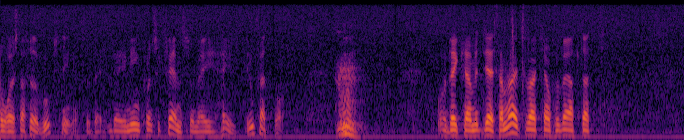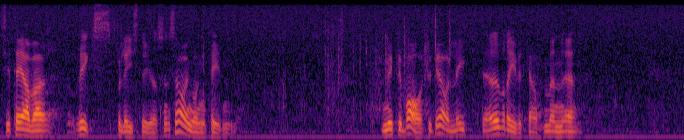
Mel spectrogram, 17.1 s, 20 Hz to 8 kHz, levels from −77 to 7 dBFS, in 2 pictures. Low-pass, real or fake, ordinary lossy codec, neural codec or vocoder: 7.2 kHz; real; none; none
